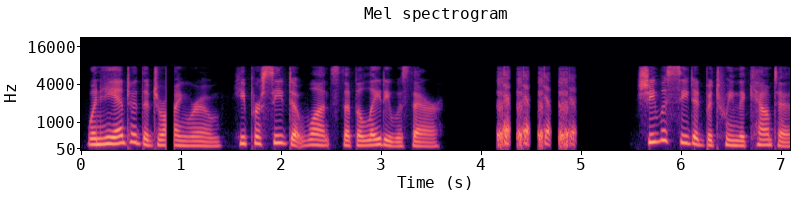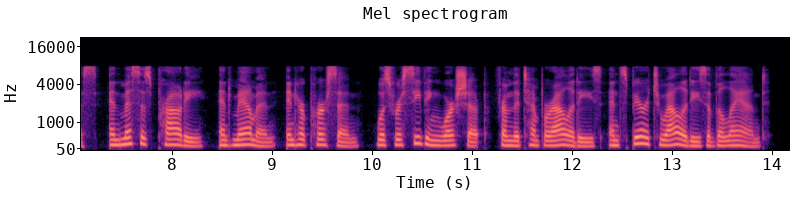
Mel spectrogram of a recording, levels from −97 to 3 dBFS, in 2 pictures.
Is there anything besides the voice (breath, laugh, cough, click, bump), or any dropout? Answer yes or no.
yes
